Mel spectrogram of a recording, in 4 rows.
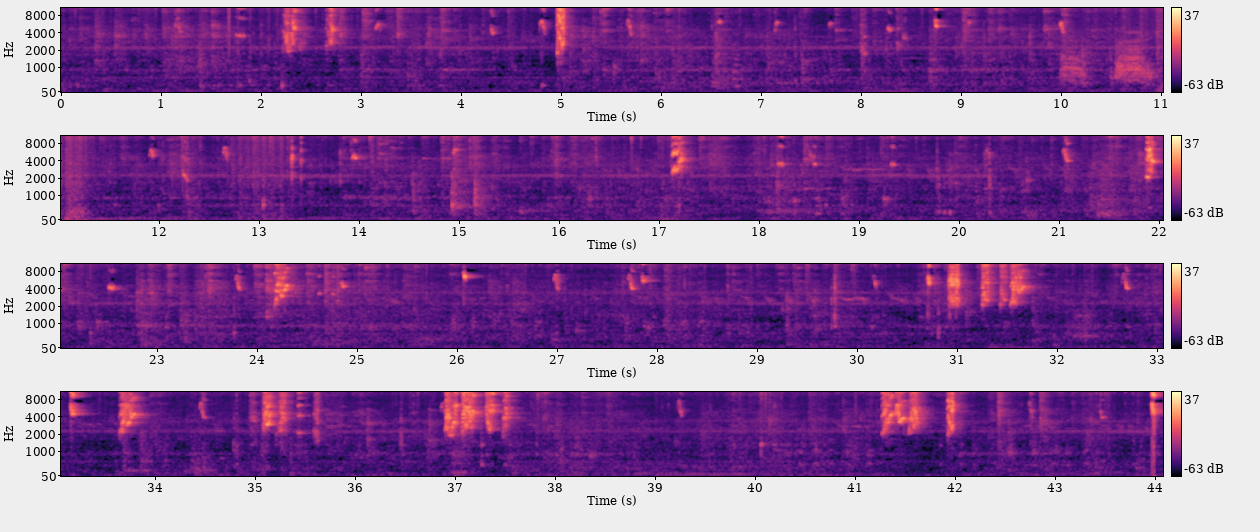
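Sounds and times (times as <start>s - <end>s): lovebirds chirping: 1.0s - 14.2s, 27.0s - 38.0s.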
